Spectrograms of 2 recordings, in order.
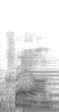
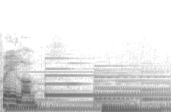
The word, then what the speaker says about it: Kraylon: Kraylon or Crayon? No, Kraylon.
